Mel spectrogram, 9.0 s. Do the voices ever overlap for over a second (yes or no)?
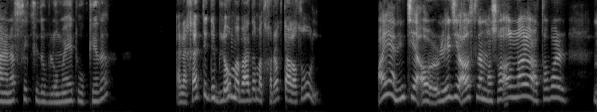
no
